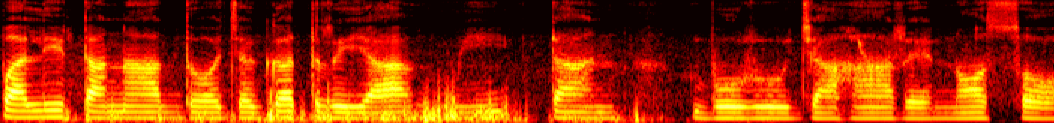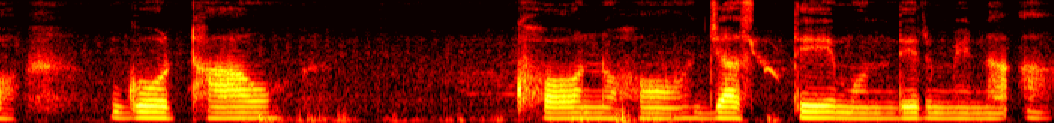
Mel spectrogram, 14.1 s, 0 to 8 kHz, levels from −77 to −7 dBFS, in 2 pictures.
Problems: none marked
